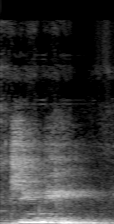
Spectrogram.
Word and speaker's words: Koine: Loretta is asking me to pronounce the word K-O-I-N-E. All right. You're familiar with the pronunciation koine. By the New Testament times, the pronunciation has evolved and is kimi.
